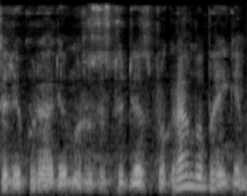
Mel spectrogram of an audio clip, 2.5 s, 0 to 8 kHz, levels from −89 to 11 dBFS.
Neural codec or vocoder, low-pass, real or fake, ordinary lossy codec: vocoder, 22.05 kHz, 80 mel bands, HiFi-GAN; 7.2 kHz; fake; AAC, 32 kbps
